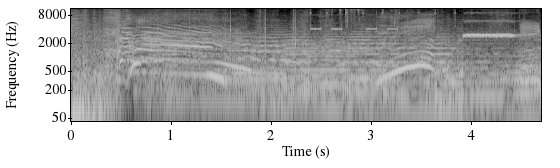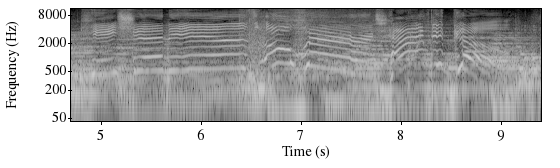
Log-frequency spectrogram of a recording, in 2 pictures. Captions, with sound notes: Hooray! -[alarm beeping] -[inhaling, whistle blowing] Vacation is... over! Time to go.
